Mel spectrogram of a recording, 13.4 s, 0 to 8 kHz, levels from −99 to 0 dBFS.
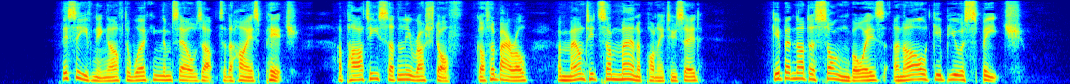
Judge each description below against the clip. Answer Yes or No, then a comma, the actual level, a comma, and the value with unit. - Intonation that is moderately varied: Yes, average, 4.3 semitones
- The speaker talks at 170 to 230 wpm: No, average, 160 wpm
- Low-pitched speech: No, medium, 145 Hz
